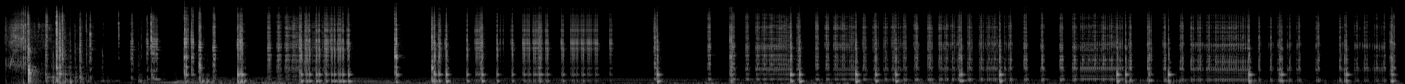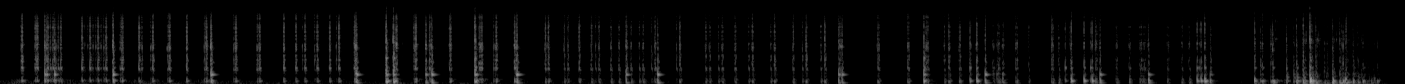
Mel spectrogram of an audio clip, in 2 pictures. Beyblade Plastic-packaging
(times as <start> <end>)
0.0 3.6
